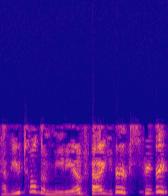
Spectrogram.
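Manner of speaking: heavily sarcastic, high sing-song tone. Quoting a cartoon character's line about telling the media: imitating Fred sarcastically. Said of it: "very sarcastically, Fred asks".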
